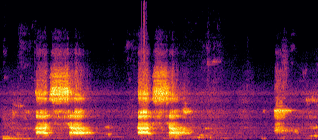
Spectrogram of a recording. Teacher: it involves, of course, a constriction between the tongue and the alveolar ridge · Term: alveolar place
